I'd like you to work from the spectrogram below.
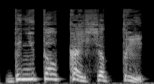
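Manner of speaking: high, loud yelp; shrieked protest; crying out. Acted. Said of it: "вскрикнул, пошатнувшись, Рон".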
